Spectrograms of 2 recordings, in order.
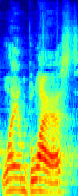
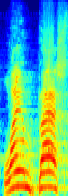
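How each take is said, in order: First: It is said with an L before the B. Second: It is said with no L before the B. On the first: The speaker calls it wrong. "not lamblast, as we like to say in the South" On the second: The speaker calls it right. "He just lambasts them"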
